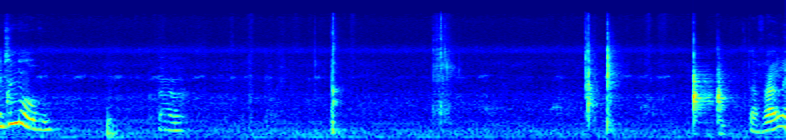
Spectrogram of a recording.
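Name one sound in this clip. Plastic bottles clack and tap on a table.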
